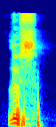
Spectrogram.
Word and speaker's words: loose: La diferencia, en cambio, es con la pronunciación de la S. Escúchalo bien. – Lose, de perder, loose, que es flojo o suelto.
